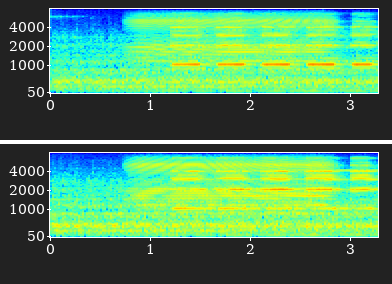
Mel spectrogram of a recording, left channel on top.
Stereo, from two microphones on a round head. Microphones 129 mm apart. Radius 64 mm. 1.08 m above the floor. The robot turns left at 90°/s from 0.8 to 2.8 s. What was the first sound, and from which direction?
An alarm clock, 40° left.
